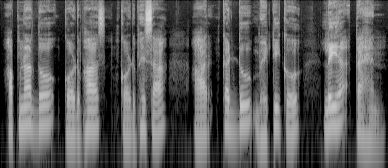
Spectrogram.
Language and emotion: Santali, neutral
